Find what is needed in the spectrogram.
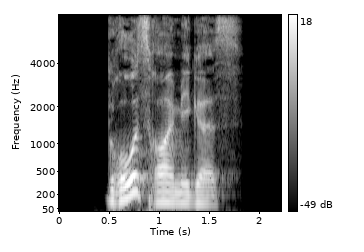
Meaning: strong/mixed nominative/accusative neuter singular of großräumig
- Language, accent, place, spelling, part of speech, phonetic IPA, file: German, Germany, Berlin, großräumiges, adjective, [ˈɡʁoːsˌʁɔɪ̯mɪɡəs], De-großräumiges.ogg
